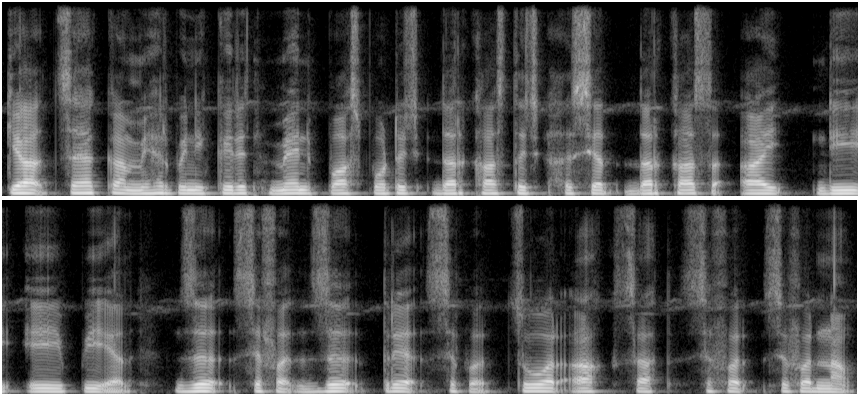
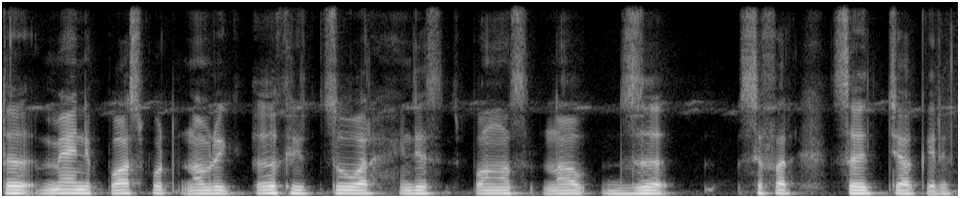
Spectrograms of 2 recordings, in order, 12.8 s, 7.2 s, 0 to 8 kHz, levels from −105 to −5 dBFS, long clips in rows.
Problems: none marked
